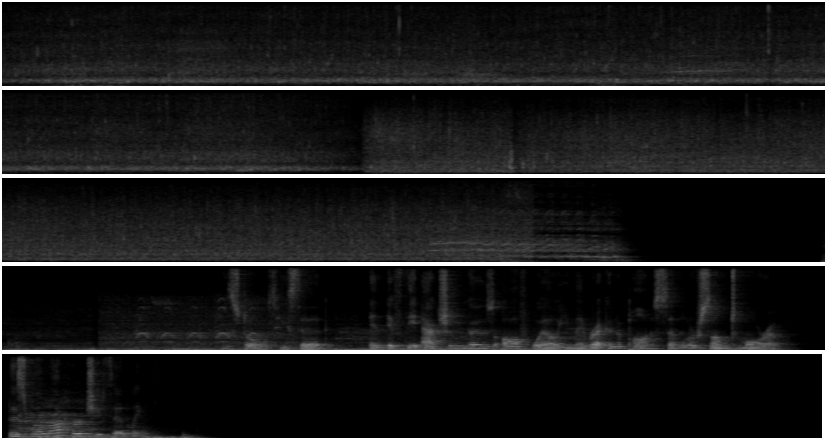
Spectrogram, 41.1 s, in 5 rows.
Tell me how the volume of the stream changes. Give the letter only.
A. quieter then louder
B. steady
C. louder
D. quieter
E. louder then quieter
B.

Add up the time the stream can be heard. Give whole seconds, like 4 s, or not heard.
22 s.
